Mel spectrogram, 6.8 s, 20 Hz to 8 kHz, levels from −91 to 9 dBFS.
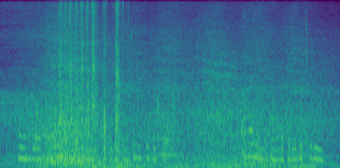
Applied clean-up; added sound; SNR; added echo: none; Train + Zipper (clothing); -5 dB; none.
